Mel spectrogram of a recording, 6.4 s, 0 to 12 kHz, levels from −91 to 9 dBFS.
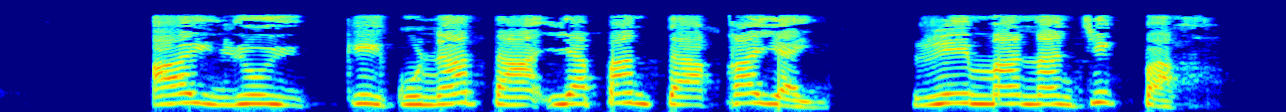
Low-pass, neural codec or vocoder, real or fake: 7.2 kHz; none; real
